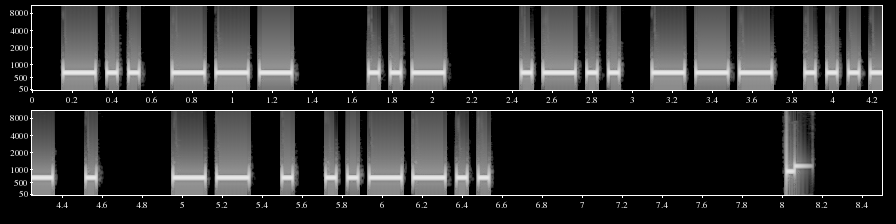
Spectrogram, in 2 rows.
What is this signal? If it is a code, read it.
Morse code, heard as a keyed tone, about 23 wpm, 700 Hz. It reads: DO U LOVE ME?
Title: Sentences from Top 400 Words and Abbreviations 22wpm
